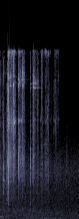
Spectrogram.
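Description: Coins clink as payment and change are handed over at a counter: a few bright metallic taps and jingles in the first half over a low background hum, then quieter.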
